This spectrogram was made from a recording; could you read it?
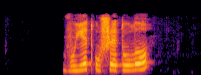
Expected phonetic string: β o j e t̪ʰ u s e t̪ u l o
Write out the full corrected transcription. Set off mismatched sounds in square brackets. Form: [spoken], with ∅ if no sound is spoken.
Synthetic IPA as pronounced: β [u] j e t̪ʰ u [ʃ] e t̪ u l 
